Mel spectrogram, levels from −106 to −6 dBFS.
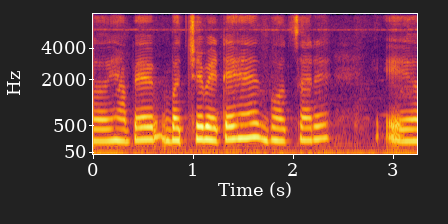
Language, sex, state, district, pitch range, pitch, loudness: Hindi, female, Maharashtra, Mumbai Suburban, 220-250 Hz, 235 Hz, -15 LUFS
